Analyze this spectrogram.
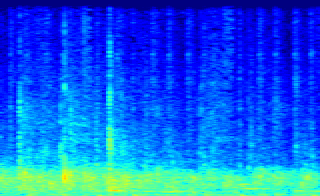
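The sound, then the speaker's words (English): Audience applause after first-place winners are announced at a competition prize giving: dense, steady clapping from many hands that keeps an even loudness throughout. “Applause.”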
